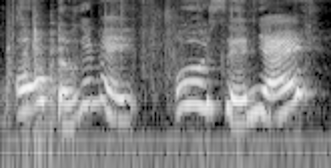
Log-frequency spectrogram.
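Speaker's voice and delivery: cao giọng reo lên vì bất ngờ; thốt lên sung sướng; ngạc nhiên thích thú. Real, not acted. Bất ngờ khi thấy khay. (ngạc nhiên reo lên)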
